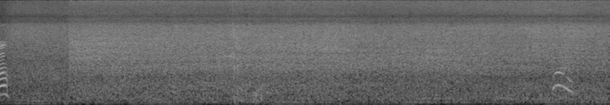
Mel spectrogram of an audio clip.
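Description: Steady rushing of river water with splashing as a person jumps in and swims, the noise a little louder from about a second in. A short shout near the end.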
